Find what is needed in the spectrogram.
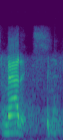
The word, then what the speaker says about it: Maddox: My name is Maddox. I'm a famous author. You can Maddox? – Google me. Yes, Maddox. – How do you spell that? – M-A-D-D-O-X.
